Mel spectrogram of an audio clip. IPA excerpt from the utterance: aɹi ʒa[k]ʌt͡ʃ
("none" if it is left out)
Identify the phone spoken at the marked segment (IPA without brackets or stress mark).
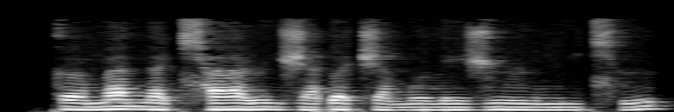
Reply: ɠ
